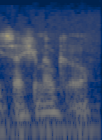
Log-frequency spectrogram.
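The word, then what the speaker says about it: Xochimilco: oh it'll be wonderful Mexico City taxo pbla Sashi milco okay so you pronounce it better than I do easy Sashi milco that's where the streets are paved with flowers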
